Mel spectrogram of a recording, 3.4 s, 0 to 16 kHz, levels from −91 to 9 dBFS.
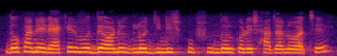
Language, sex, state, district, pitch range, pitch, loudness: Bengali, female, West Bengal, Cooch Behar, 245-270 Hz, 255 Hz, -15 LUFS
